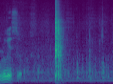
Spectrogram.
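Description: A can's ring-pull snaps open.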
